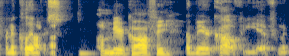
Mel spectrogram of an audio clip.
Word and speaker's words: Amir Coffey: Amar Coffey of Coffee. I think I said it right from the Clippers. Amir Coffey.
